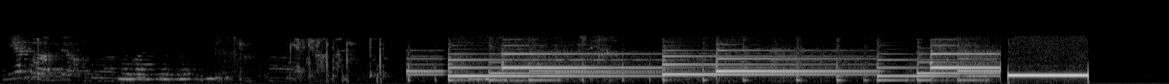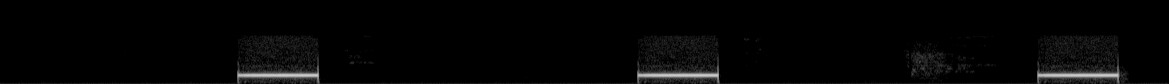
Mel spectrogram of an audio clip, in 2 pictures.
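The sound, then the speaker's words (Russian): A telephone line tone plays while an office call is transferred: a voice speaks briefly, a short melodic tone sequence follows, then four long, even beeps repeat at steady intervals with silence between them. “Так, сейчас, секундочку, я переключу.”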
